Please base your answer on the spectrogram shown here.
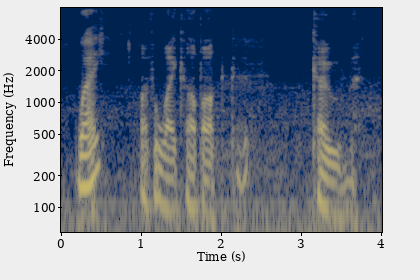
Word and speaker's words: Cobh: life will wake up Cove yeah it's Cove we've been calling it Cobb I just went to listen to Stu say c-o-b-h yeah so apparently it's called Cove I've listened to three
